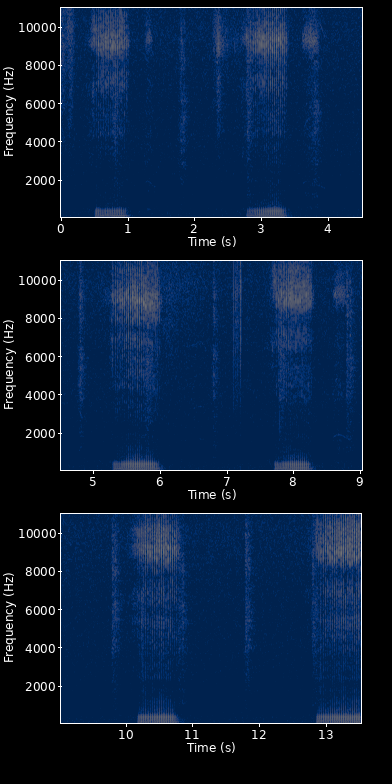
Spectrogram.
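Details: A French Bulldog snoring indoors: deep, rumbling low snores with a breathy hiss on top, one roughly every two to three seconds, separated by quiet pauses.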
